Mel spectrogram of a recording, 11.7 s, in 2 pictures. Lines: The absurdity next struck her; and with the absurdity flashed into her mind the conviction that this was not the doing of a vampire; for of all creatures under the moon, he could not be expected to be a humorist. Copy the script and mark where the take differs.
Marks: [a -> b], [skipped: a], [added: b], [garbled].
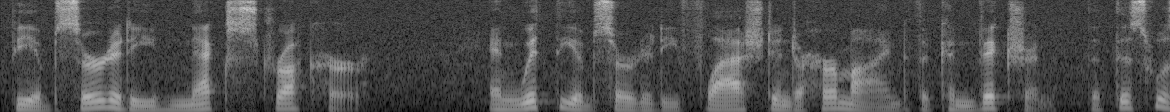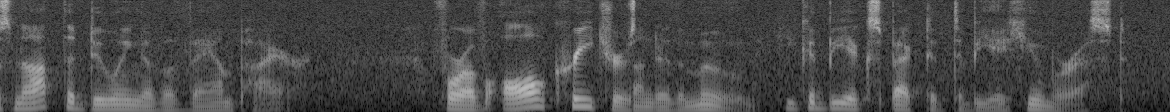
The absurdity next struck her; and with the absurdity flashed into her mind the conviction that this was not the doing of a vampire; for of all creatures under the moon, he could [skipped: not] be expected to be a humorist.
